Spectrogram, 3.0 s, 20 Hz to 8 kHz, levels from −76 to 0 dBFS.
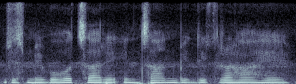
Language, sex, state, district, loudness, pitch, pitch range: Hindi, female, Arunachal Pradesh, Lower Dibang Valley, -15 LUFS, 165 Hz, 160-170 Hz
